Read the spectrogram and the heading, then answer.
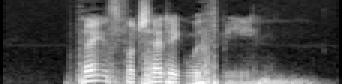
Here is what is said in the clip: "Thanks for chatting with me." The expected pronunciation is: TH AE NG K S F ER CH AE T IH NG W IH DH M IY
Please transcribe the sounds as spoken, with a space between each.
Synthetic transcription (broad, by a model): TH AE NG K S F ER CH AE T IH NG W IH DH M IY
